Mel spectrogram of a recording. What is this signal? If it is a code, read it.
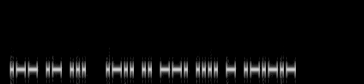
Morse code, heard as a keyed tone, about 40 wpm, 700 Hz. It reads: WAS LIGHT.
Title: Sentences from Top 1000 Words - Review Part 1 - 40wpm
